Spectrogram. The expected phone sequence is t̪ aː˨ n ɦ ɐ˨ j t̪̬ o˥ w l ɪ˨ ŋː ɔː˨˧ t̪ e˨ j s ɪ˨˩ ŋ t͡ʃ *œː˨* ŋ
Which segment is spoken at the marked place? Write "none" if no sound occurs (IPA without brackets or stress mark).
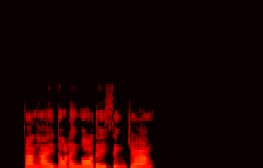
œː˨˥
